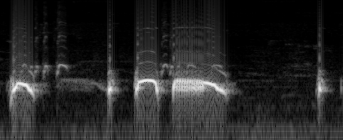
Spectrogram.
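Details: Spotted dove calling, a sound meant to prompt sluggish, silent doves into song: a short phrase of soft hooked coos, one longer drawn-out note falling at its end, then a brief clipped note after a pause.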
